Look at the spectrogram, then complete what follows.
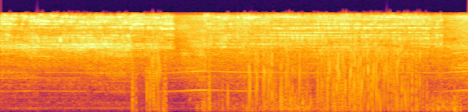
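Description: Electric angle grinder running with a steady motor whine, its disc grinding against the steel exhaust pipe at the muffler joint while cutting away the rusted exhaust elbow. The grinding dips briefly about two and a half seconds in, then turns rough and chattering as the disc bites.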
